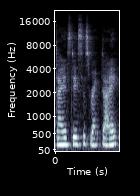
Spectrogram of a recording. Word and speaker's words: diastasis recti: I thought oh my gosh I have that diastasis recti that's how you say it right that's how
